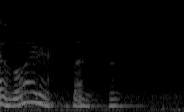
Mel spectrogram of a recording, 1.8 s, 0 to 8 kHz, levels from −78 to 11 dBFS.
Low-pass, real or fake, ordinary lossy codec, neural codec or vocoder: none; real; none; none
